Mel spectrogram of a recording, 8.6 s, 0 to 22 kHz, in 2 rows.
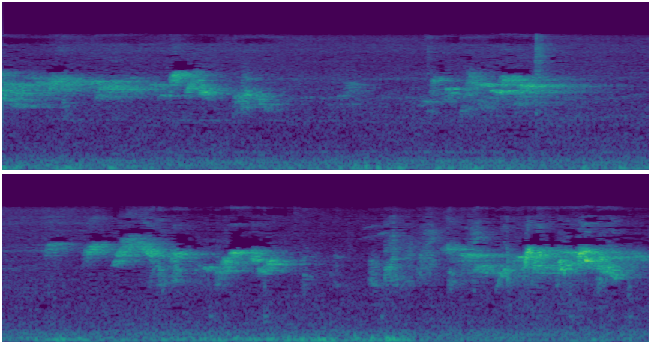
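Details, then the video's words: Red-whiskered bulbul delivering nước Hậu style song: a run of lively, fluty warbled phrases with short gaps between them, clear above faint low background hum. "Cùng xem Nết của 1 CB Cọp với nước Hậu chơi cực đẹp mắt"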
